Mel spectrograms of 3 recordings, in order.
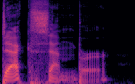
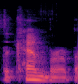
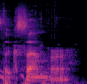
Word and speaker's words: Dexember: Thank you for pronouncing it properly. A lot of people were like, it's Dekember, but no, I invented the word. So I say how it goes, it's Dexember, and you can't stop me.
